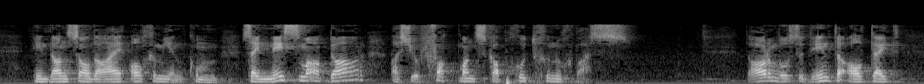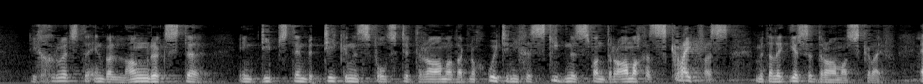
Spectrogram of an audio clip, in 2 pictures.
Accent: Eastern Cape, South Africa; ek kom van die Ooskaap, waar ek groot geword

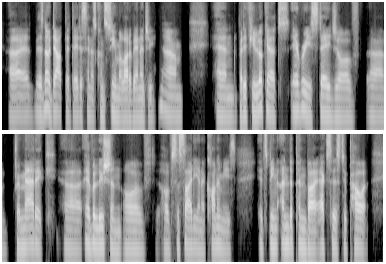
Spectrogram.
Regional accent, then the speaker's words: Johannesburg, Gauteng, South Africa; moved away as an adult; I grew up in Joburg. I went to King Edwards, and after that I studied at RAU, now UJ. And then I began my article in Johannesburg.

